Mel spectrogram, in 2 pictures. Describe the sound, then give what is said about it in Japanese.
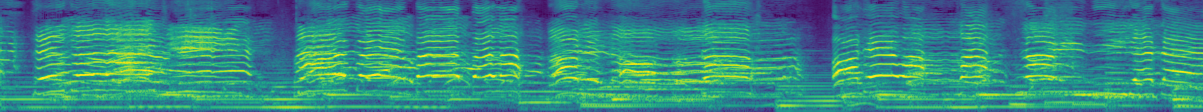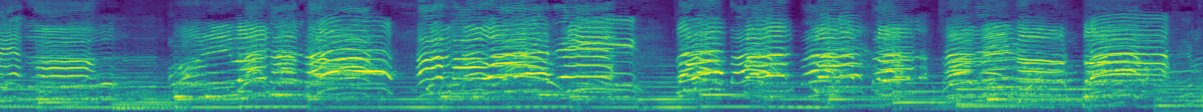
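Children from Mochimune kindergarten sing a Setsubun bean-throwing song, many young voices in a loud, energetic chorus that runs in shouted phrases with short gaps throughout. “持宗こども園から元気で可愛らしい子どもたちの歌声をお届けしました。”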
